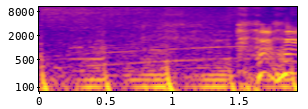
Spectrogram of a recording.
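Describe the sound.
A car engine revs hard as the car pulls away, its loud tone climbing in several rising sweeps that break off and start again, like shifts through the gears.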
